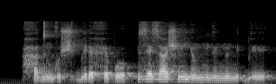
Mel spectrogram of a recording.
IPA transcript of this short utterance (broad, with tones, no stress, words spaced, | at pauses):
ha˨dũ˧ɡo˨ ʃə˧ɡ͡be˦ ɾɛ˨hɛ˧po˧ | zɛ˦zaː˦ ʃĩ˨˦jɛ̃˨ ɡʷĩ˧ɡɛ̃˨ nũ˨ ne˨˦ɡ͡beː˨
